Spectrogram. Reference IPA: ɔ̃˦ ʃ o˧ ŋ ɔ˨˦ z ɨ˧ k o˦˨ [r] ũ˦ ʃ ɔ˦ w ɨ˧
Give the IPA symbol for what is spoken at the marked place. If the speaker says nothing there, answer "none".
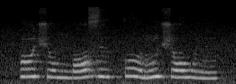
ɾ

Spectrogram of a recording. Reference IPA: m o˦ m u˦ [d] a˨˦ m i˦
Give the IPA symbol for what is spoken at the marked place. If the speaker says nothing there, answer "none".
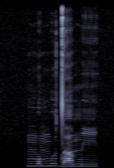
d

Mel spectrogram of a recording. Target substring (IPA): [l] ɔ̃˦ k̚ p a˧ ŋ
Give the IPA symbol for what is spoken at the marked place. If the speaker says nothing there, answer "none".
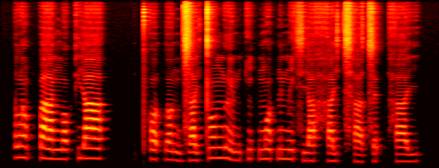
l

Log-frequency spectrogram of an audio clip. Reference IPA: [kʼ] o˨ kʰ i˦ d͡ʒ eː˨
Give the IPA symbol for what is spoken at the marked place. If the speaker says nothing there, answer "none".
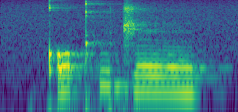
kʼ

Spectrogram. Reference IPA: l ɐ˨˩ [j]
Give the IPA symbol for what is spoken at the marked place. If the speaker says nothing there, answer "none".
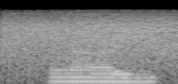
j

